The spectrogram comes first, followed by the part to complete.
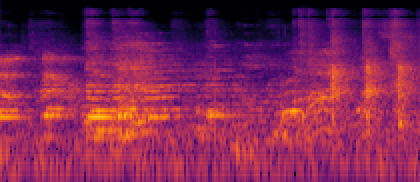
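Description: Closing bars of a Hawaiian song on ukulele and lap steel guitar, with a man singing a held note; the music ends about three seconds in and clapping starts.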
